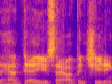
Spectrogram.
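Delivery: normal talking voice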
